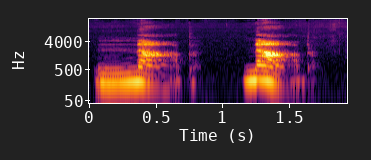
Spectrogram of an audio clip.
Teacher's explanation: that's going to be pronounced with just the n sound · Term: silent k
